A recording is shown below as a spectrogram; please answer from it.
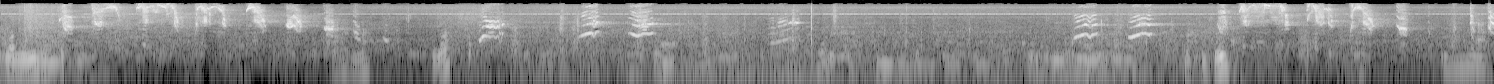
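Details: Young monkey Luno cries in the water as his mother leaves him: clusters of piercing, high, rapidly rising and falling screeches, with a quieter stretch midway before the shrieks resume in dense runs.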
